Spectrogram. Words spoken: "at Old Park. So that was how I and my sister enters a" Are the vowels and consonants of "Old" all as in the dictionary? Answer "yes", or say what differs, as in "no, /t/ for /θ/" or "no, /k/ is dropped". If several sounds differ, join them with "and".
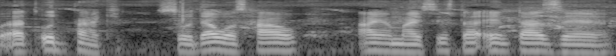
no, /l/ is dropped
